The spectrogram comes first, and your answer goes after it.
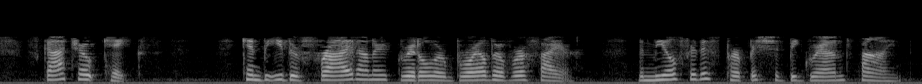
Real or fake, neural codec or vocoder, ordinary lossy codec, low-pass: real; none; MP3, 16 kbps; 3.6 kHz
